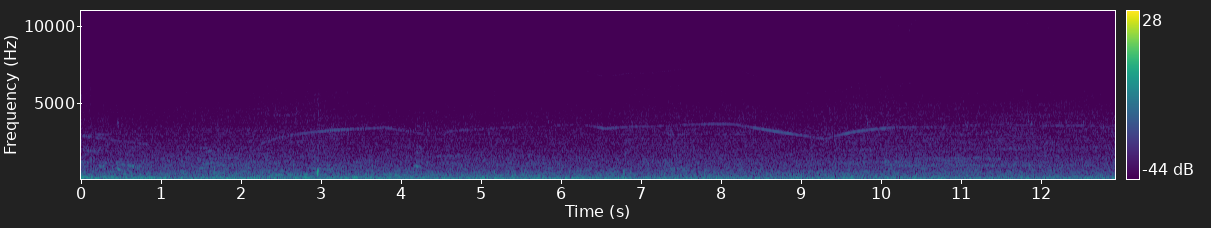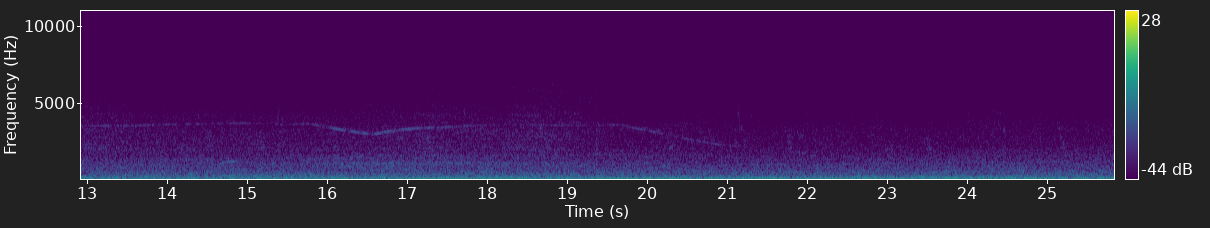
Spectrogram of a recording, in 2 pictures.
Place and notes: Birds singing, A distant ship whistle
